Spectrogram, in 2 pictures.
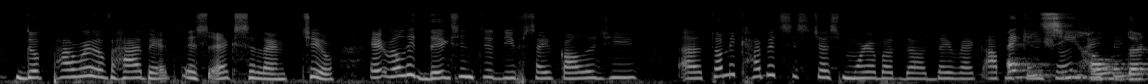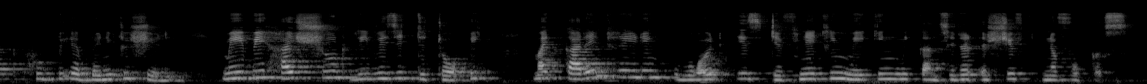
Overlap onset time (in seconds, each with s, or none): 10.1 s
